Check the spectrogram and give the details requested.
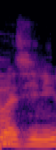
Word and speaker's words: Guazzini: Tiens, je voulais un peu boucler, mais il y a une idée on a parlé de Max Guazzini, si je prononce bien. Guazzini, oui.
